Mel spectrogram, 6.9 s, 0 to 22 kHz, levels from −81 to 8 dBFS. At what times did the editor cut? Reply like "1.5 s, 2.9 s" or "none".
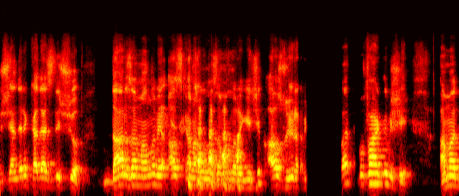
4.7 s, 5.3 s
